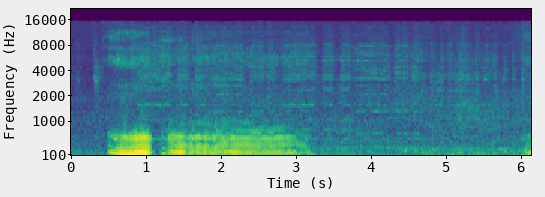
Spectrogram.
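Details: French Bulldog recorded 20 August 2025, giving a low, drawn-out groaning vocalization with a rich harmonic buzz; a short burst breaks off after about half a second, then a longer wavering grumble lasts two seconds before fading to quiet room noise.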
